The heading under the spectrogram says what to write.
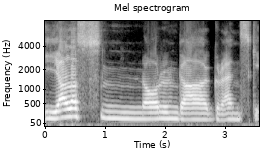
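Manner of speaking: Swedish words pronounced with a German accent. Reading out a swedish name, in a german accent. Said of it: "read Swedish in a German accent".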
